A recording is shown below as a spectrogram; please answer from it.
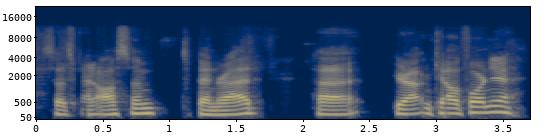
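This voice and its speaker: A man's voice: medium pitch, a little fast, smooth, no echo. A man hosting a music podcast, reading his intro and chatting with a guest in an upbeat, conversational way. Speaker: podcast host. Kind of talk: casual podcast intro and interview chat.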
